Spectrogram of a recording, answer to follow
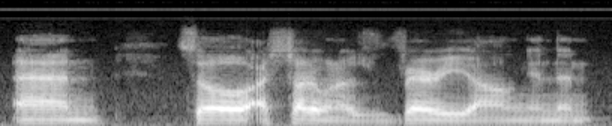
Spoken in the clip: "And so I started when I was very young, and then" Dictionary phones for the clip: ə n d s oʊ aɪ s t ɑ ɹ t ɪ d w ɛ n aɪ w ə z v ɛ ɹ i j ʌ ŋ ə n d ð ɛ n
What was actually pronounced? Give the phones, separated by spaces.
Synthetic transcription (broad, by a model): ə n s oʊ aɪ s t ɑ ɹ t ɪ d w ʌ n aɪ w ə z v ɛ ɹ i j ʌ ŋ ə n ð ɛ n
